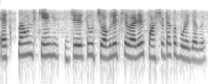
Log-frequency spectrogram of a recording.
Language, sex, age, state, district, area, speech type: Bengali, female, 18-30, West Bengal, North 24 Parganas, urban, conversation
